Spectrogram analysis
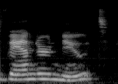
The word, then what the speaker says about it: Vander Neut: It's Vander Noot.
